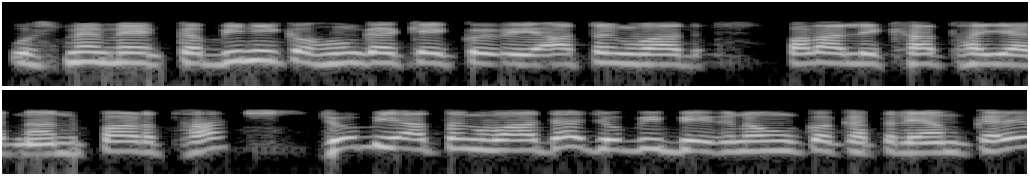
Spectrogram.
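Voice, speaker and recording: A man's voice: high-pitched, no echo. A man speaking as a guest in a TV news debate, defensive and repeating himself to be heard. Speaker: TV debate guest on a phone line. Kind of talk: heated TV debate argument. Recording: tinny phone line.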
